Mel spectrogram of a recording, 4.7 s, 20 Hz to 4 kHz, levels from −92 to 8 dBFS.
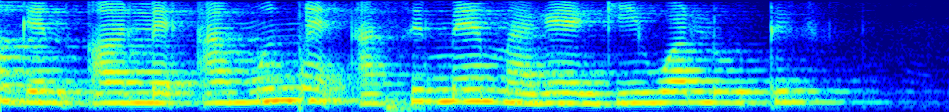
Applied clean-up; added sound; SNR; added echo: neural separator model SepFormer DNS4.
